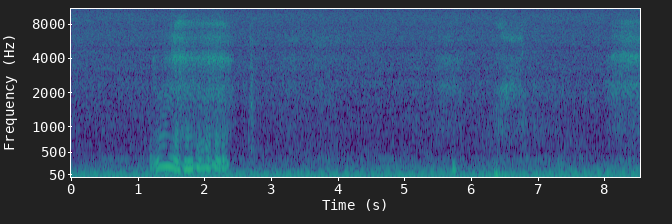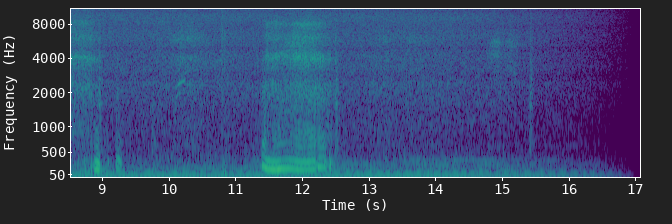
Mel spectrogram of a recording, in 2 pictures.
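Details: Soft, widely spaced snorting snores, three or four over about fifteen seconds, over a steady low hum. Snoring.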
